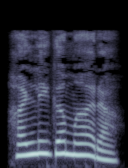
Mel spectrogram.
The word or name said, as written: ಹೊಳೆಗರ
